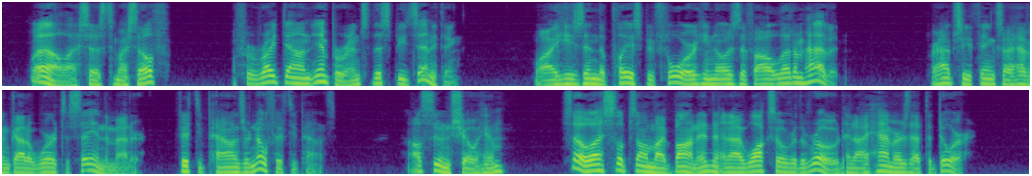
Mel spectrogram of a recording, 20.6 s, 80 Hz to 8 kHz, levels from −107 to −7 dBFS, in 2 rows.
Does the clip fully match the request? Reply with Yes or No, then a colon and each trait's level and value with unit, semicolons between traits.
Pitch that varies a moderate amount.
Yes: average, 4.0 semitones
